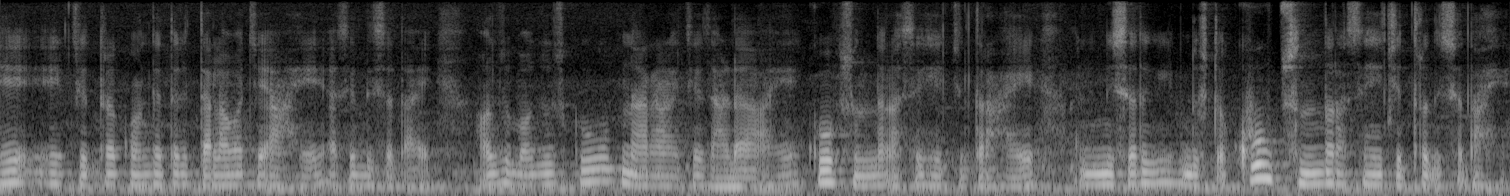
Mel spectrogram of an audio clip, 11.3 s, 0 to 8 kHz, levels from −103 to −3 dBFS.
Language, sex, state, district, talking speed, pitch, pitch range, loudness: Marathi, male, Maharashtra, Sindhudurg, 155 wpm, 110 Hz, 100-120 Hz, -38 LUFS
